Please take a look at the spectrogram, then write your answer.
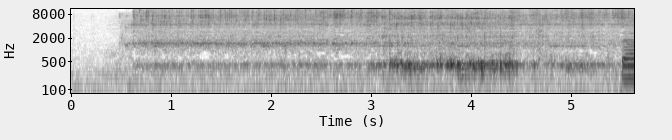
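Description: A tap turns on and water runs steadily into a sink, a constant close hiss and splash that continues to the end.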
